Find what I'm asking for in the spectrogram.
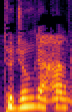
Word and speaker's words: Tujunga: And folks, here we have my friend Gerald LeBaron calling from, how do you say that? Pronounced Jujunga, California? – Tujunga, California.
